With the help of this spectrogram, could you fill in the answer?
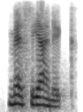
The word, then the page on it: Messianic: Indian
